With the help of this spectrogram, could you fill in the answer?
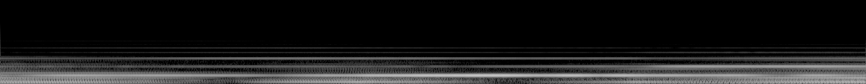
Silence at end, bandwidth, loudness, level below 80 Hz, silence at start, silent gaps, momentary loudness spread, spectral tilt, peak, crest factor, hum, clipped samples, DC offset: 0 s; 2.6 kHz; -24 LUFS; -44 dBFS; 0 s; none; 11 LU; -12 dB/octave; -14 dBFS; 10 dB; none; under 0.1%; under 0.1%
